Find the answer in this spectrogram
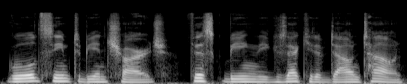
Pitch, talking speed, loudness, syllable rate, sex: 120 Hz, 175 wpm, -17 LUFS, 4.8 syllables/s, male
